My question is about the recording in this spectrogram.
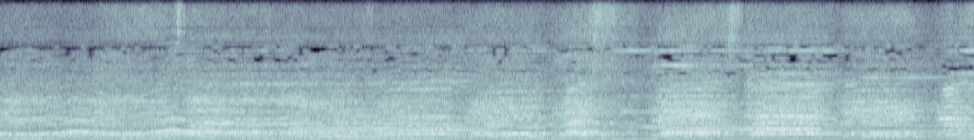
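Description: Church choir singing, with sustained organ accompaniment underneath.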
